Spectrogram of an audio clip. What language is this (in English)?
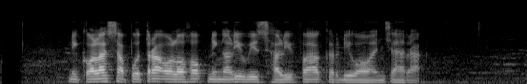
Sundanese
